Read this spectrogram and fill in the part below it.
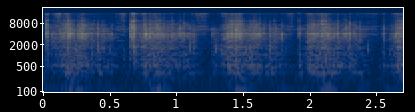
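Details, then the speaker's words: Sewing machine after the needle-related tak-tak noise was fixed; it still runs with a dry, rattling clatter in uneven pulses because the mechanism is dry and needs oil. "जो tractor से जो पहले आवाज आ रही थी यह सही हो गई लेकिन अब ये जो आवाज आ रही है यह मशीन के यल के वजह से आवाज आ रही है"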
